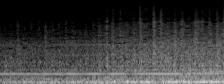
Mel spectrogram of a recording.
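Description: Cinematic logo-reveal sound effect: a single held tone over a low rumble that grows louder, the tone ending near the end.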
